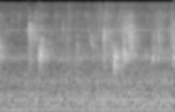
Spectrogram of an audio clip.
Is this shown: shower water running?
yes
